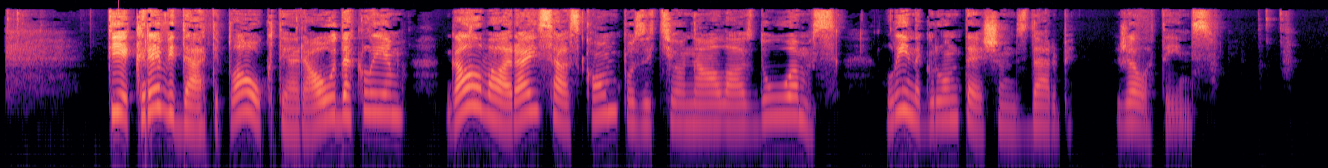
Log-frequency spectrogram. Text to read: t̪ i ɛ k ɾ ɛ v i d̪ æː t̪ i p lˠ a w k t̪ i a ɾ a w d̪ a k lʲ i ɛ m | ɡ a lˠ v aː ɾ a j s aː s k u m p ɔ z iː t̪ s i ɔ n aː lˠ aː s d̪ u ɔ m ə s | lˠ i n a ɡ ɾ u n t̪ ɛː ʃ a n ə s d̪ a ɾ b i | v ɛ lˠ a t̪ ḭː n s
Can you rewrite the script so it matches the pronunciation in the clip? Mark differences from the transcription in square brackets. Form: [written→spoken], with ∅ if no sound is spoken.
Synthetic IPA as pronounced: t̪ i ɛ k ɾ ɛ v i d̪ æː t̪ i p lˠ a w k t̪ i a ɾ a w d̪ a k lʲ i ɛ m | ɡ a lˠ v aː ɾ a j s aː s k [u→ɔ] m p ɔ z [iː→i] t̪ s i ɔ n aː lˠ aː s d̪ u ɔ m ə s | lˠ i n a ɡ ɾ u n t̪ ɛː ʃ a n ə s d̪ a ɾ b i | [v→ʒ] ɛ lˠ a t̪ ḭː n s

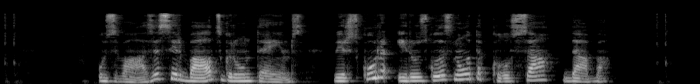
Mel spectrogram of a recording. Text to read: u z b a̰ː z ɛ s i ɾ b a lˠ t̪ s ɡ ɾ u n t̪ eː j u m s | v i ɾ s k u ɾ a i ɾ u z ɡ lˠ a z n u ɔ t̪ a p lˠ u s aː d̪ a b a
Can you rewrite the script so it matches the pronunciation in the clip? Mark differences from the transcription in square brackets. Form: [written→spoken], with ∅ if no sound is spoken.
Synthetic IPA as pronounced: u z [b→v] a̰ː z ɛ s i ɾ b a lˠ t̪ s ɡ ɾ u n t̪ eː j u m s | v i ɾ s k u ɾ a i ɾ u z ɡ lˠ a z n u ɔ t̪ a [p→k] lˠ u s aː d̪ a b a

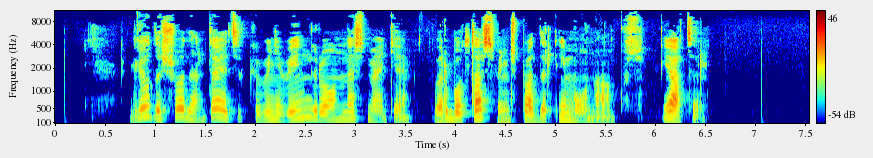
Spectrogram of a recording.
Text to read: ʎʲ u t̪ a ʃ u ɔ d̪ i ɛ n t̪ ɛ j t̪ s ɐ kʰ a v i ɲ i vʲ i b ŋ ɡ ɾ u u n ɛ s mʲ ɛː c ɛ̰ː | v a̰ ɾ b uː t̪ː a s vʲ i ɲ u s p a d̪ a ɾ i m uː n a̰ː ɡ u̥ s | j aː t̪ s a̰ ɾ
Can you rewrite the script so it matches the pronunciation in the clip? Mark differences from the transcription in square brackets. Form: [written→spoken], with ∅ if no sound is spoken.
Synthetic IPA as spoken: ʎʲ u [t̪→d̪] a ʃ u ɔ d̪ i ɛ n t̪ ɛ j t̪ s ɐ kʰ a v i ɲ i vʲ i [b→∅] ŋ ɡ ɾ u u [n→nː] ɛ s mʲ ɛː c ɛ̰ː | v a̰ ɾ b uː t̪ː a s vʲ i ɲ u s p a d̪ a ɾ i m uː n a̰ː [ɡ→k] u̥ s | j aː t̪ s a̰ ɾ

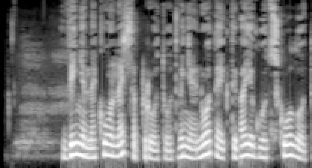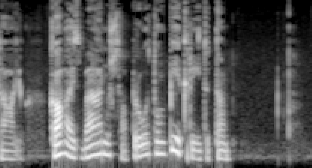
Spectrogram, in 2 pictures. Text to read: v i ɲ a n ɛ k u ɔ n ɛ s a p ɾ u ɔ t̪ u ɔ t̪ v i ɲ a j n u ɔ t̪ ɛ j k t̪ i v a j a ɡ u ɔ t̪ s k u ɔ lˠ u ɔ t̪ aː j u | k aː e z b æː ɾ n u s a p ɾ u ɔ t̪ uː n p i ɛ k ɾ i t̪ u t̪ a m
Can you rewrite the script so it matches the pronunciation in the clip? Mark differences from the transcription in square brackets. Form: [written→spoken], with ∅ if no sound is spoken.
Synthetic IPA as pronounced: v i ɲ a n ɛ k u ɔ n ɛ s a p ɾ u ɔ t̪ u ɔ t̪ v i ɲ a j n u ɔ t̪ ɛ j k t̪ i v a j a ɡ u ɔ t̪ s k u ɔ lˠ u ɔ t̪ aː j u | k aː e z b æː ɾ n u s a p ɾ u ɔ t̪ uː n p i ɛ k ɾ [i→iː] t̪ u t̪ a m

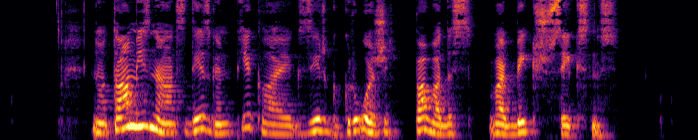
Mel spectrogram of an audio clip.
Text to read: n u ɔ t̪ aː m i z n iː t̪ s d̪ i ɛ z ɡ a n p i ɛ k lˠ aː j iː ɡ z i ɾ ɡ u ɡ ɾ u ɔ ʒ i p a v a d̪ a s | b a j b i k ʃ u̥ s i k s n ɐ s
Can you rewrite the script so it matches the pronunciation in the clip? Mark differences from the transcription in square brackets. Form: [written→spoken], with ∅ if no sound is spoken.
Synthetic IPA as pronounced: n u ɔ t̪ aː m i z n [iː→aː] t̪ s d̪ i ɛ z ɡ a n p i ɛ k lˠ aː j iː ɡ z i ɾ ɡ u ɡ ɾ u ɔ ʒ i p a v a d̪ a s | [b→v] a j b i k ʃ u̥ s i k s n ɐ s

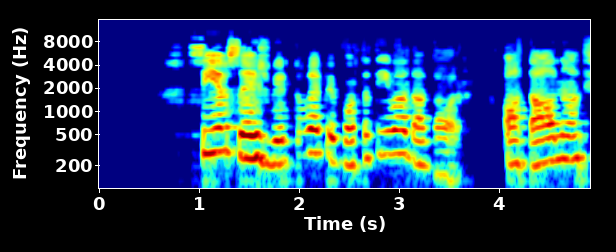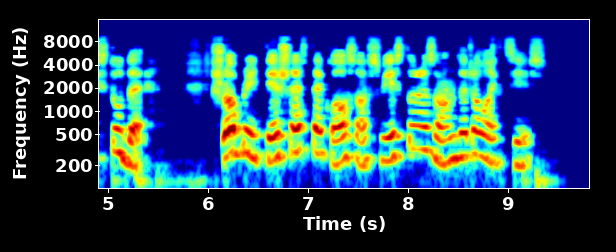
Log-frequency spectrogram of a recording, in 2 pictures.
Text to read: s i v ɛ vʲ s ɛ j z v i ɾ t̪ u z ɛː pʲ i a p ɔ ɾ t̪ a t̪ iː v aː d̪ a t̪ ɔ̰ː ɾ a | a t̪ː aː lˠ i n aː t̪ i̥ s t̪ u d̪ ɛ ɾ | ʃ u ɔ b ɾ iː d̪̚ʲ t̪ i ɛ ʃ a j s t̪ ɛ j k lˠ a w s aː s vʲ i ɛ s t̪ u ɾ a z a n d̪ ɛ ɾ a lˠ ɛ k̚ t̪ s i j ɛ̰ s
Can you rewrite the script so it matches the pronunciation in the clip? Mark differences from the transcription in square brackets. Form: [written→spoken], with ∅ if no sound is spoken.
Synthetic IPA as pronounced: s i [v→∅] ɛ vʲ s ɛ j [z→ʒ] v i ɾ t̪ u [z→v] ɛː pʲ i [a→ɛ] p ɔ ɾ t̪ a t̪ iː v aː d̪ a t̪ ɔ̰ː ɾ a | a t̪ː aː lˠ i n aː t̪ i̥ s t̪ u d̪ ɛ ɾ | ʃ u ɔ b ɾ iː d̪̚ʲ t̪ i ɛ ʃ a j s t̪ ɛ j k lˠ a w s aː s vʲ i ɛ s t̪ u ɾ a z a n d̪ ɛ ɾ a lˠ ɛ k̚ t̪ s i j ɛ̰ s

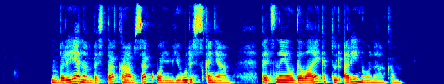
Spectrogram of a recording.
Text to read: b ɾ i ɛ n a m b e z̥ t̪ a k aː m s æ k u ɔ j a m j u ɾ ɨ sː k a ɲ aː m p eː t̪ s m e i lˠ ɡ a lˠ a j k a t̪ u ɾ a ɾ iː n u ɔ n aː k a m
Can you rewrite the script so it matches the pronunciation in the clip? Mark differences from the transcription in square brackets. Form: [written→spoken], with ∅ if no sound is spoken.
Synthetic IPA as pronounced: b ɾ i ɛ n a m b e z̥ t̪ a k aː m s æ k u ɔ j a m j [u→uː] ɾ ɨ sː k a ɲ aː m p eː t̪ s [m→n] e i lˠ ɡ a lˠ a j k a t̪ u ɾ a ɾ iː n u ɔ n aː k a m

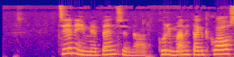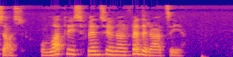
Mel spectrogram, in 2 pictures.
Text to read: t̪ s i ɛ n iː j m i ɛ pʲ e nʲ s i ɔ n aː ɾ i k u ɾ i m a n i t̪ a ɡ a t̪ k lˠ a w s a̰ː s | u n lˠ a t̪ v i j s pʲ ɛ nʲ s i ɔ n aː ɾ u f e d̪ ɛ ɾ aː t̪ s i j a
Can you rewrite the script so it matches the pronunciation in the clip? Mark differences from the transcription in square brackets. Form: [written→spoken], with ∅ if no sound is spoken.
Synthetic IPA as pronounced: t̪ s i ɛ n iː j m i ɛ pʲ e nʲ s i ɔ n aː ɾ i k u ɾ i m a n i t̪ a ɡ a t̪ k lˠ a w s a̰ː s | u n lˠ a t̪ v i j s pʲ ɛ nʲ s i ɔ n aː ɾ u f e d̪ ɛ ɾ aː t̪ s i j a

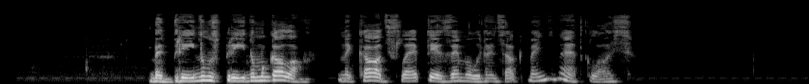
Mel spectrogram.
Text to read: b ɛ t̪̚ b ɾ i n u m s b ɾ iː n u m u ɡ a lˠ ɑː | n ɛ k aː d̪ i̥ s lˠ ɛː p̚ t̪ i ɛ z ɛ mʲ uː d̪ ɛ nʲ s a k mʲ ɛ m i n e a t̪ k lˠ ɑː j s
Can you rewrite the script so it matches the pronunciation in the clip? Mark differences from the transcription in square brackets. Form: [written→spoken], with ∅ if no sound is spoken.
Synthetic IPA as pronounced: b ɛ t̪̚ b ɾ [i→iː] n u m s b ɾ iː n u m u ɡ a lˠ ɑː | n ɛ k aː d̪ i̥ s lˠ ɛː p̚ t̪ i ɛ z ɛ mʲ uː d̪ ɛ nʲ s a k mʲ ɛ [m→ɲ] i n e a t̪ k lˠ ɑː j s

